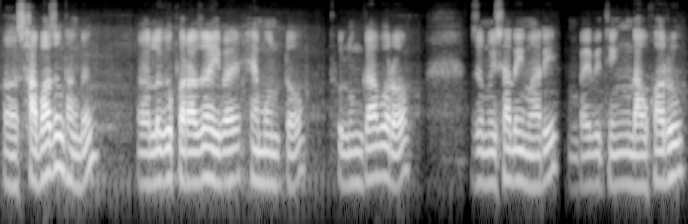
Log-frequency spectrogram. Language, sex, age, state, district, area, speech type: Bodo, male, 18-30, Assam, Udalguri, urban, spontaneous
